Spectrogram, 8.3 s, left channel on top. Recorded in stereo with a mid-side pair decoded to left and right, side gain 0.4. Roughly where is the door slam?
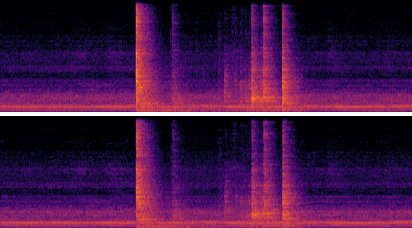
Left.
